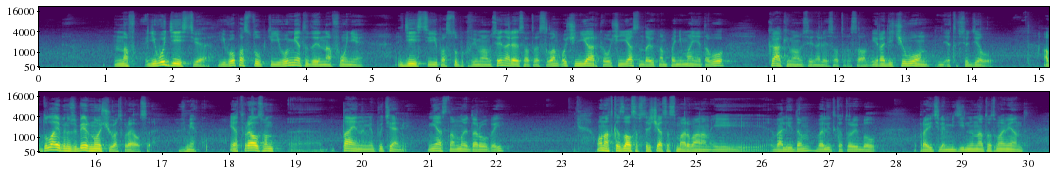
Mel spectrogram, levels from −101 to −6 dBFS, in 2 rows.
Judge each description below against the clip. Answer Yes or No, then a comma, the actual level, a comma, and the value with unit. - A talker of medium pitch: No, low, 115 Hz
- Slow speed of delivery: No, average, 125 wpm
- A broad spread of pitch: No, average, 4.2 semitones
